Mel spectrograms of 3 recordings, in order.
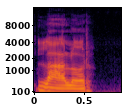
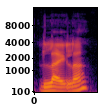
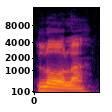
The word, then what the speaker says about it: Lalor: Invece ci sono due pronunce completamente diverse. C'è Laila. Laila è Lola.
